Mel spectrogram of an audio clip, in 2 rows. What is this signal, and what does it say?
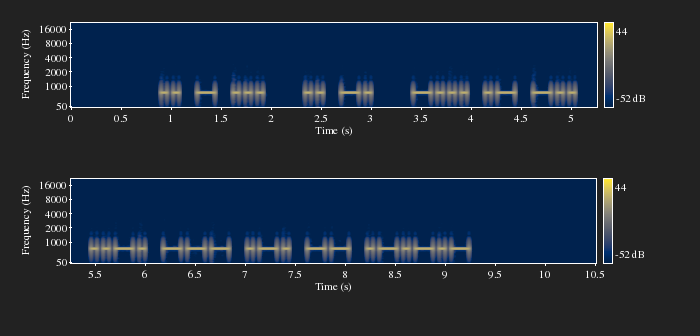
Morse code, heard as a keyed tone, about 21 wpm, 700 Hz. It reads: ITS IN BAD FORM.
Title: Sentences from Top 1000 Words - Review Part 1 - 20wpm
